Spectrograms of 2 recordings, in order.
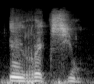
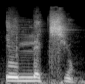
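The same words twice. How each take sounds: First: Érection, the R sounded clearly; érection articulated with a clear R. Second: Élection, the L sounded clearly; élection articulated with a clear L. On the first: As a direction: say érection so the R is unmistakable. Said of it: "Quand je dis érection". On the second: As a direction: say élection so the L is unmistakable. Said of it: "c'est le R". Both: Shown as a demonstration.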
